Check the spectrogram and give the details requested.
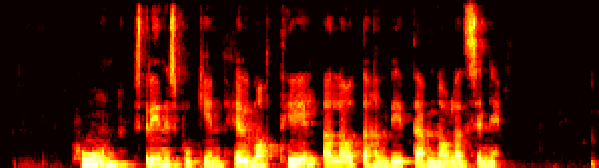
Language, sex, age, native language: Icelandic, female, 40-49, Icelandic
